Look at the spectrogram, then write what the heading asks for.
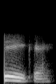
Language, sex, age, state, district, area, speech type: Urdu, male, 18-30, Maharashtra, Nashik, urban, conversation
